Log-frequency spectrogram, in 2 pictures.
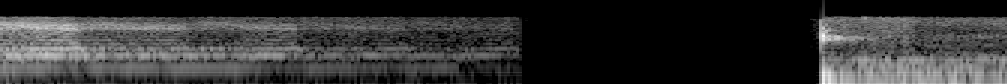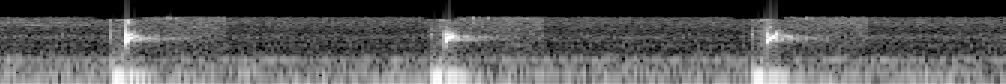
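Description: Water drips in a slow, steady rhythm, four distinct plopping drops about a second and a half apart over a soft hiss. A fading tonal sound is heard first, followed by a brief silence.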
